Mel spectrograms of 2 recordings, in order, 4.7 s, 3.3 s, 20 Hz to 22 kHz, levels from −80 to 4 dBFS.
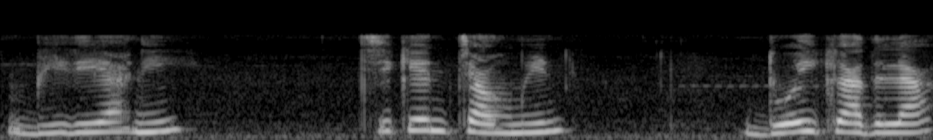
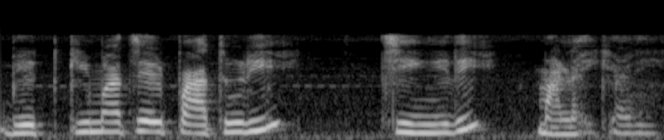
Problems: constant background noise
